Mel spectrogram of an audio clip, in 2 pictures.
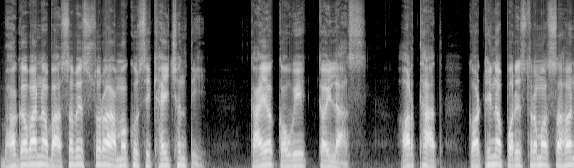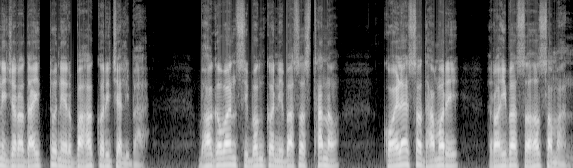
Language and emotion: Odia, neutral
